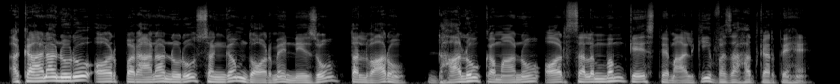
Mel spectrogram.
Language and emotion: Urdu, neutral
